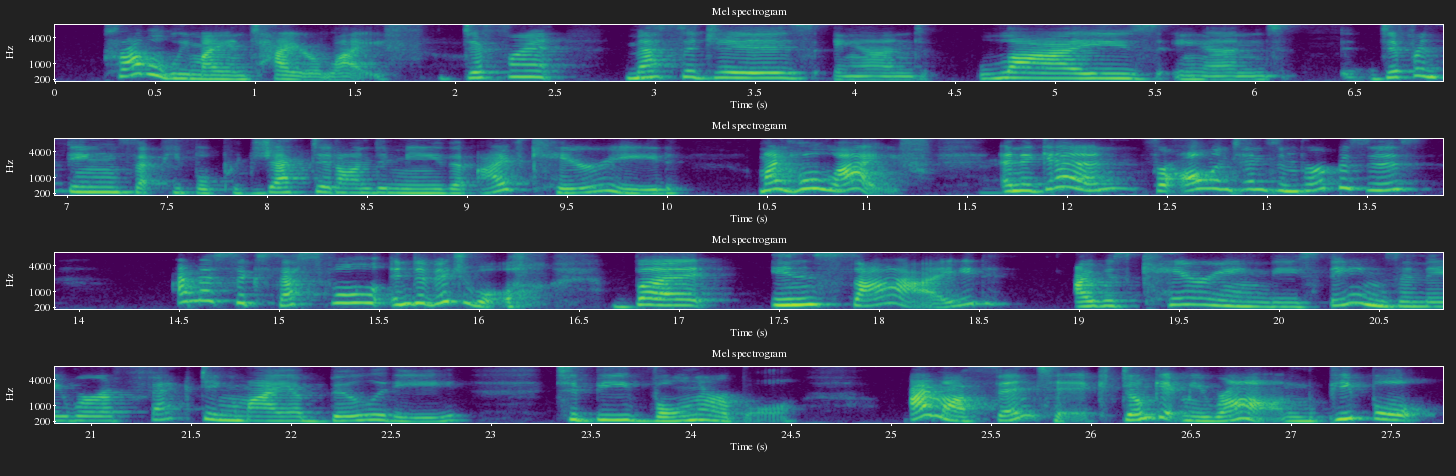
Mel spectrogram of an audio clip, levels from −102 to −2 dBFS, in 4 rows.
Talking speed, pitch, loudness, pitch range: 120 wpm, 265 Hz, -28 LUFS, 220-325 Hz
